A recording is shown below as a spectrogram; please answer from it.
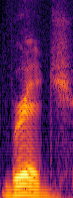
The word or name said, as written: bridge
